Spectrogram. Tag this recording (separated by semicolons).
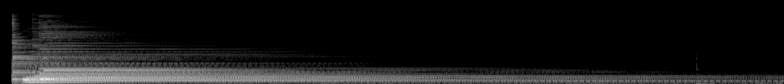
instrument; string; guitar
